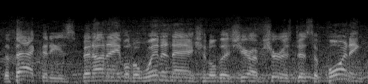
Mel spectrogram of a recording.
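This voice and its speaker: Calling a motocross race as lead commentator, a man delivers punchy, dramatic play-by-play fast in a voice on the high side. Crowd noise, engines and outdoor race sounds fill the background.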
